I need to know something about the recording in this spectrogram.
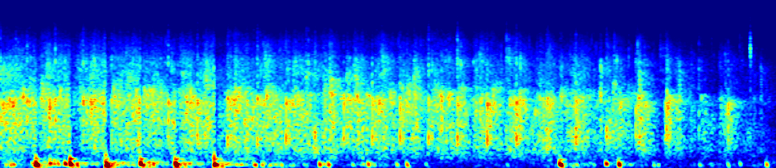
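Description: Audience applause, a dense, steady patter of many hands clapping for about eight seconds, fairly loud and sustained before gradually thinning out at the end, with no talking over it.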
